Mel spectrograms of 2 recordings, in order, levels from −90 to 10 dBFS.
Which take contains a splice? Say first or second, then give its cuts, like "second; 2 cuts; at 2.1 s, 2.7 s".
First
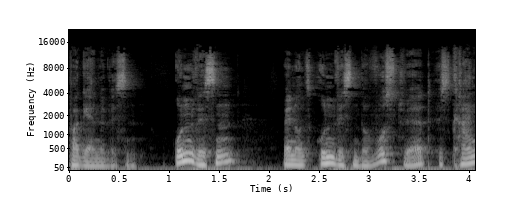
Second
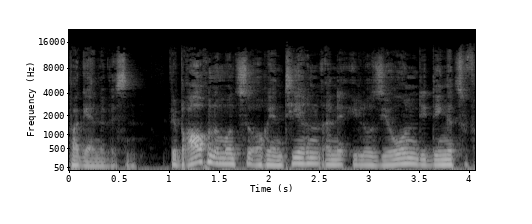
second; 1 cut; at 0.9 s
